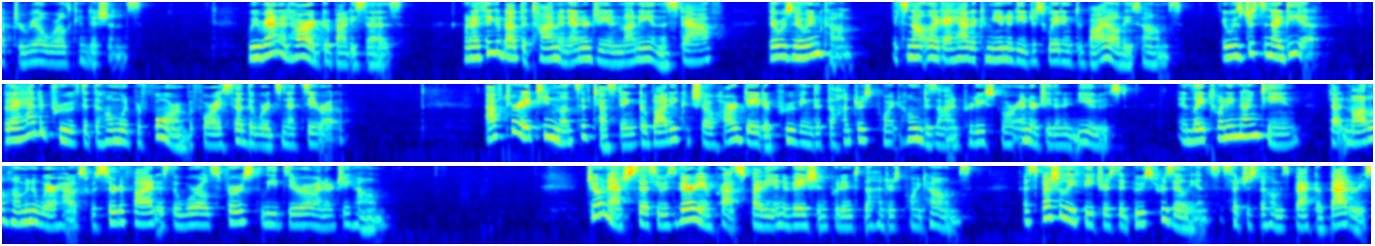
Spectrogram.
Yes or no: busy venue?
no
